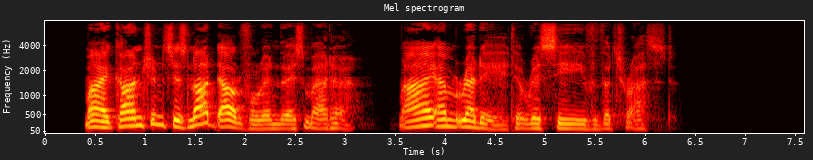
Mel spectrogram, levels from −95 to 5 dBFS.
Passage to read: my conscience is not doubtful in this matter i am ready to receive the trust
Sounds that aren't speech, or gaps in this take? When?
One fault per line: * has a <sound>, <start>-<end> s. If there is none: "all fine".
all fine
